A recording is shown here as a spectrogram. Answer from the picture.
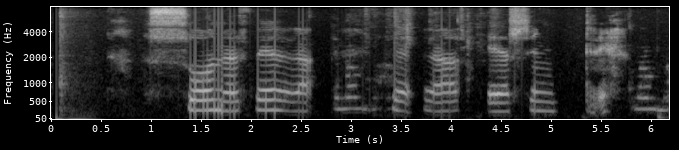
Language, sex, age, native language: Icelandic, female, 9, Icelandic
